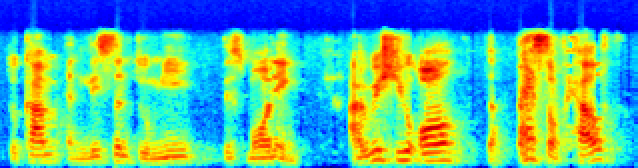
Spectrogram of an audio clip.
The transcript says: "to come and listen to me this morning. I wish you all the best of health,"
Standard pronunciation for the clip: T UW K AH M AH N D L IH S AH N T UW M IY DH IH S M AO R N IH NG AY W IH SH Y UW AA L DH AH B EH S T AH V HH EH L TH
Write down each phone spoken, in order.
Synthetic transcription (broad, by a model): T UW K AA M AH N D L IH S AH N T UW M IY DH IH S M AO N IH NG AY W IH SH Y UW AA L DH AH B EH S AH F HH EH L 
